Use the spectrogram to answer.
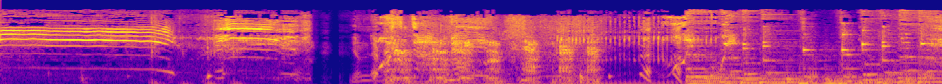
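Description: A pig rooting up roses in a yard squeals shrilly with strong, piercing harmonics, then gives way to loud, rough grunting and snorting noise that lasts to the end.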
